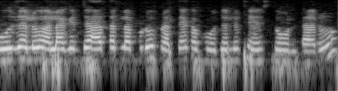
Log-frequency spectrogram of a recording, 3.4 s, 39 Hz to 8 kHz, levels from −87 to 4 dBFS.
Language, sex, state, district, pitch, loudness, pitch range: Telugu, female, Telangana, Nalgonda, 230 Hz, -16 LUFS, 220-240 Hz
